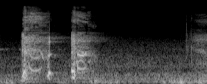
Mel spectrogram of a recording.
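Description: A man coughing twice into his fist, two short sharp coughs about half a second apart in the first second, close to a microphone.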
